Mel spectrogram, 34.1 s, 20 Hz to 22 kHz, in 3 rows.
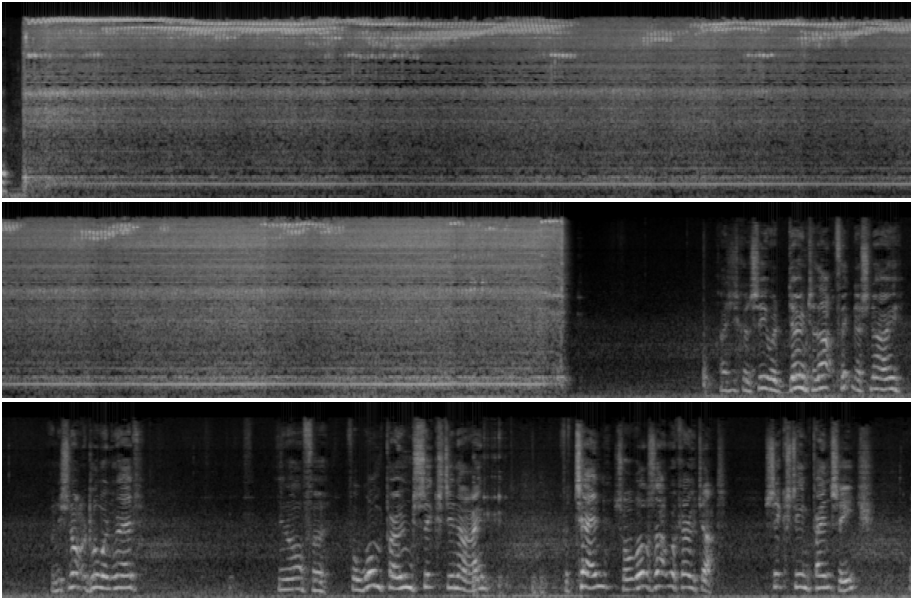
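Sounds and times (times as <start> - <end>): electric drill motor whine: 0.2 - 18.5
drill bit grinding into glass: 0.3 - 18.5.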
